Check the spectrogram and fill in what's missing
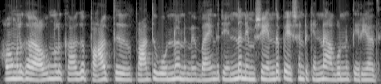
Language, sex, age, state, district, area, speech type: Tamil, female, 18-30, Tamil Nadu, Dharmapuri, rural, spontaneous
